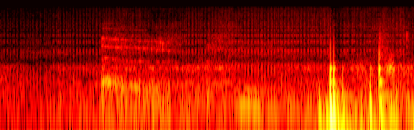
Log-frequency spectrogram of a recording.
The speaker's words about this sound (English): Like I was saying before I burped so hard.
